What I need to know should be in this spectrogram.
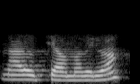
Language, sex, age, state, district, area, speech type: Malayalam, female, 30-45, Kerala, Kannur, rural, conversation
